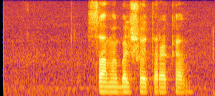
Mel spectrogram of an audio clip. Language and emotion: Russian, neutral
